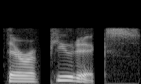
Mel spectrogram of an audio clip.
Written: therapeutics

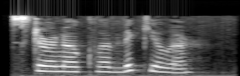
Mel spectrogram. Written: sternoclavicular

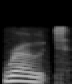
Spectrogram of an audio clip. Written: rote

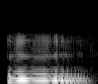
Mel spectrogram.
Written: um

